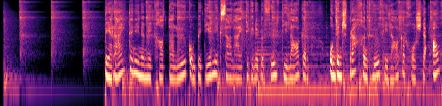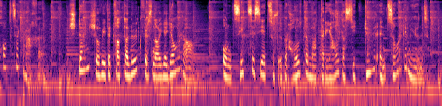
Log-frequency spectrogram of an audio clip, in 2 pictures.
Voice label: german switzerland e-learning; professional Swiss voice actor

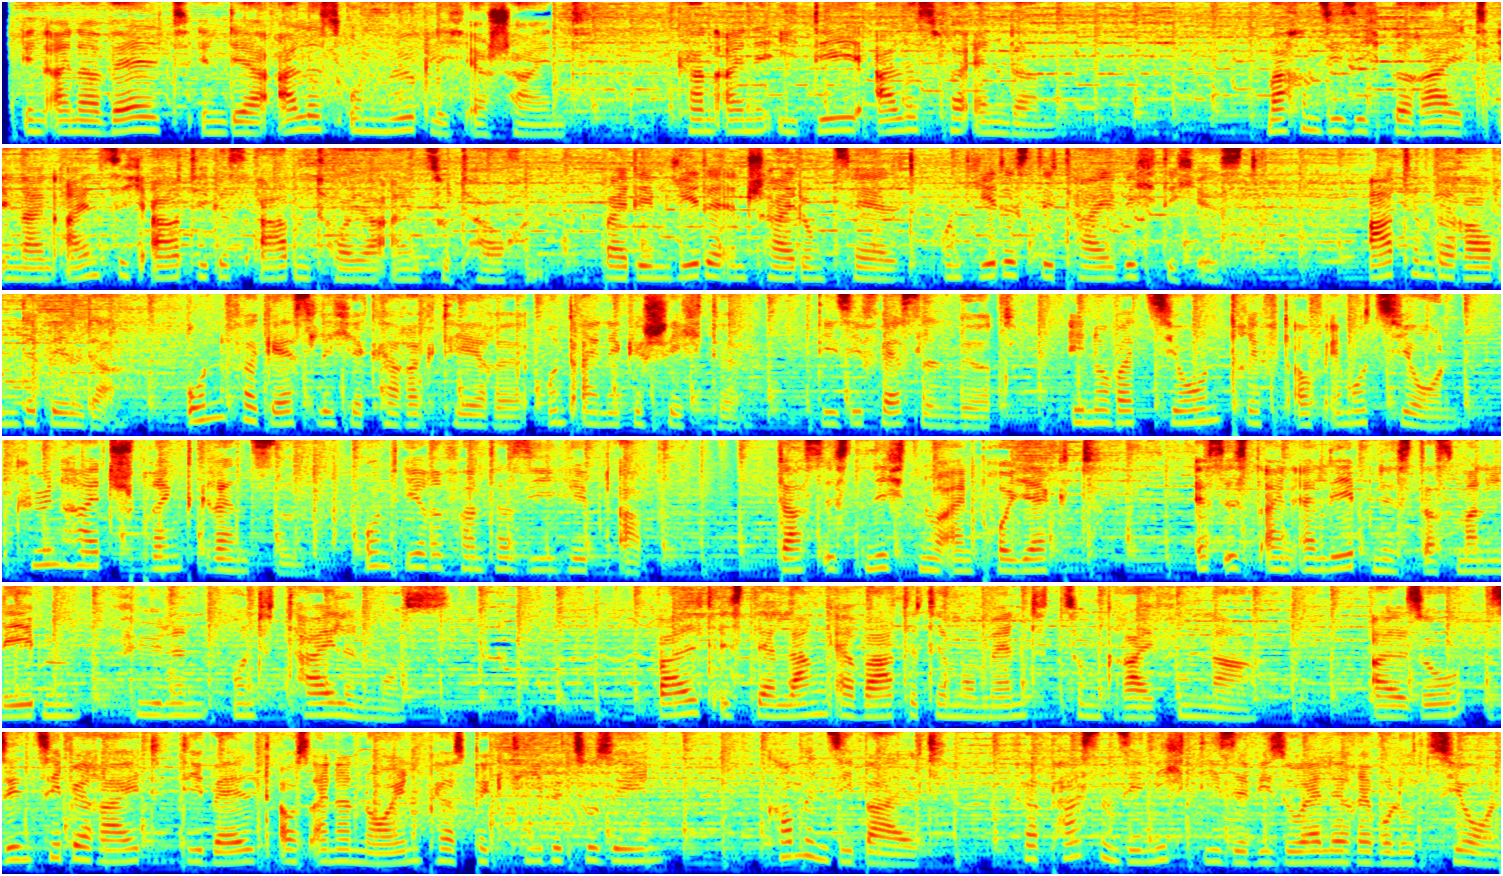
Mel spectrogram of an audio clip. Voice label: german movie trailers

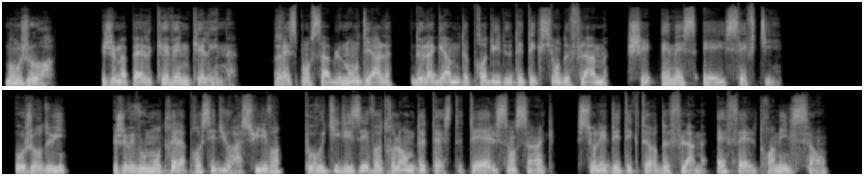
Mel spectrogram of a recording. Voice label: french e-learning

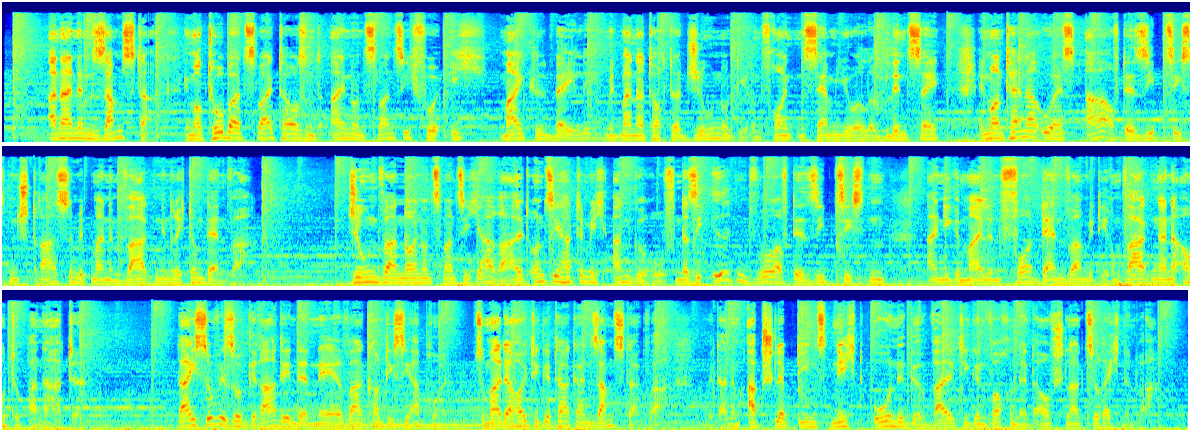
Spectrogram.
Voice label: german animation; professioneller deutscher männlicher Sprecher und Synchronsprecher

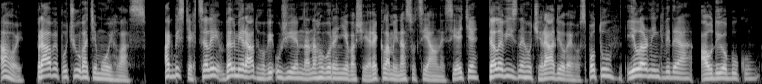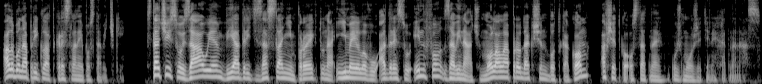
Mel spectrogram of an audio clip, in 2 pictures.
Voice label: slovak commercial

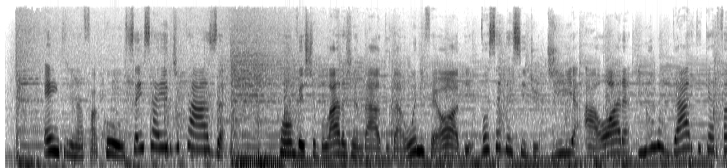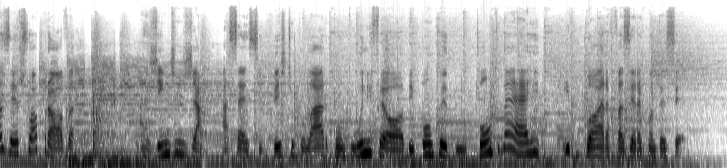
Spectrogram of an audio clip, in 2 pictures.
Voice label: portuguese brazilian radio imaging

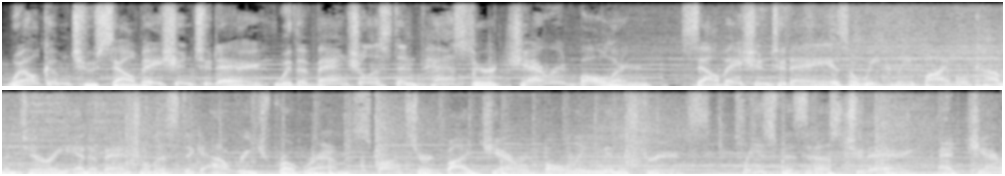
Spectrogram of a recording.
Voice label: english american podcasts; professional American voice talent

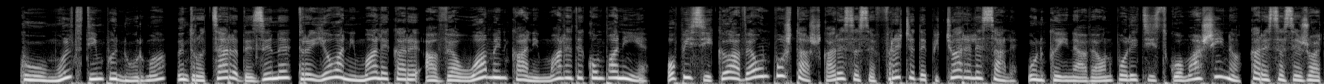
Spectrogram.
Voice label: romanian video games

